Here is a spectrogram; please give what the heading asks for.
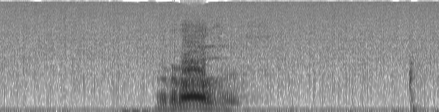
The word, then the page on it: Roses: Catalan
